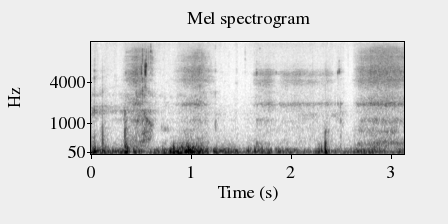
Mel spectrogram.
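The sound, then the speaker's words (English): Chewing of a crunchy Andes Cherry Jubilee chocolate mint thin, with a few sharp crunches and soft mouth noises over heavy nasal breathing. “It's got a little crunchy in it. Well, yeah. It's an Andes mint, so it's got a little snap to it.”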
